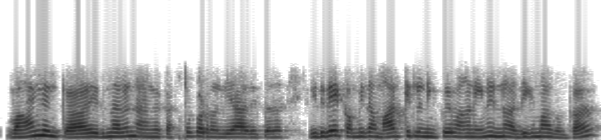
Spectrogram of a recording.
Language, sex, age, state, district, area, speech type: Tamil, female, 30-45, Tamil Nadu, Tirupattur, rural, conversation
